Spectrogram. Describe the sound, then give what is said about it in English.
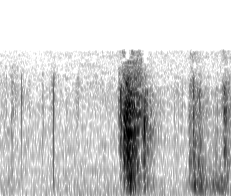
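A man opens a door: a few soft clicks of the latch, then a louder wooden rattle and scrape as it swings, with a second shorter scrape just after. No one speaks. “Roger, open the door.”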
